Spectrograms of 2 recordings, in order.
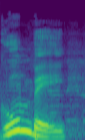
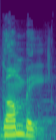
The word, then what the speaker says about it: Goombay: But it had been, and I can use this word, so gentrified that they no longer pronounce the word Goombay, they pronounce it Gumbay.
